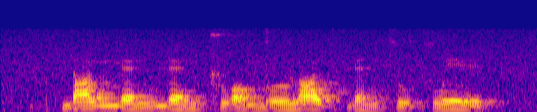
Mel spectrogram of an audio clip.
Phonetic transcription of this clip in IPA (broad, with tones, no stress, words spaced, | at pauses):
pʰjɑ˥ʊ̯n̪jɛ˧˥nn̪ɥɛ˧˥n ʈ͡ʂwɔ̰˨˩ mjo˧˥ʊ̯ɻɑ˥ʊ̯pʰɥɛ˧˥nt͡su˥˧ t͡swe˥˩ɪ̯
